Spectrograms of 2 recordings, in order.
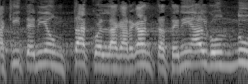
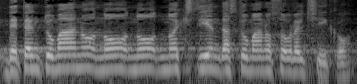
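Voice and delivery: a lower, softer angel's voice; angel speaking; 5 semitones lower, 5 dB quieter than usual. Acted. Angel stopping Abraham's hand, lower and softer. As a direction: stay the father's hand gently. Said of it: "Y le dice".

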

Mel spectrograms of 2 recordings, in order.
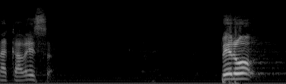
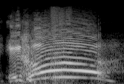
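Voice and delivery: huge, drawn-out wake-up yell; papá despertando; 6 semitones higher, 17 dB louder than usual. Retold or imitated. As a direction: bellow it high and long to jolt a sleeper awake. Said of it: "tu papá te despierta así". (grito exagerado de papá para despertar al hijo)

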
